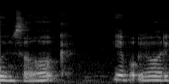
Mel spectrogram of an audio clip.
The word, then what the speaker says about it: Xorq: I assume that's a Zork. Because it's XORQ. Mrs. Zork.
